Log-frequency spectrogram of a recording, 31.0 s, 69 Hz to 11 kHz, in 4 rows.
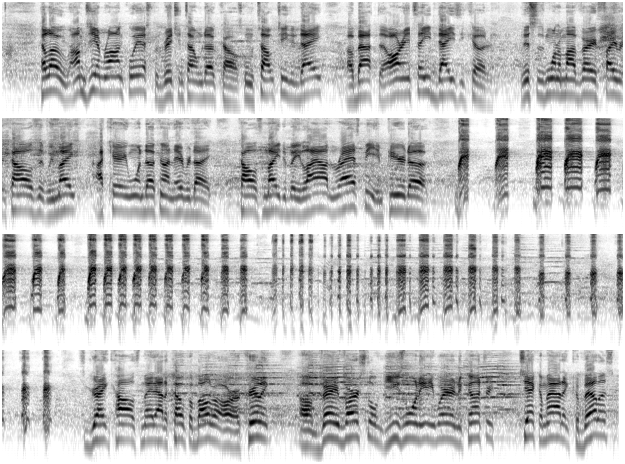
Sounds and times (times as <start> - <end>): Speech: 0.5 - 13.2, 24.2 - 31.0
Quack: 13.4 - 24.0.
